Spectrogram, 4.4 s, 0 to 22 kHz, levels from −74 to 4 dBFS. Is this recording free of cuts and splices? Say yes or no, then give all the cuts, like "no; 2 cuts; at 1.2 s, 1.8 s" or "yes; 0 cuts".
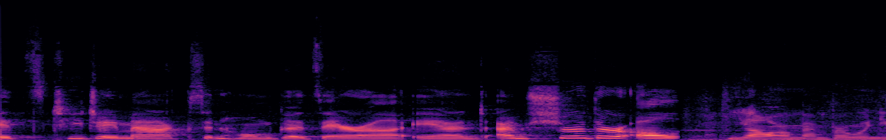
no; 1 cut; at 3.4 s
